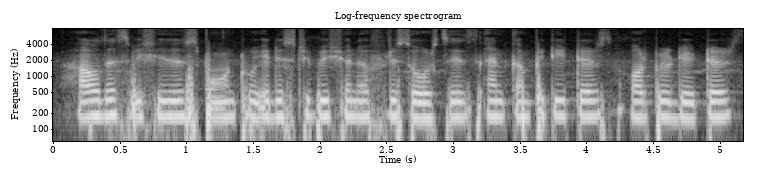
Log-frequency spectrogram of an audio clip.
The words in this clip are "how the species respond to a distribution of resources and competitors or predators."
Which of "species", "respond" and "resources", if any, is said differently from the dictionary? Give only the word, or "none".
none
